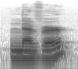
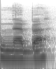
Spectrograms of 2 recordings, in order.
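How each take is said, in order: First: The middle consonant is a v sound. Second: The middle consonant is a b sound. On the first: The speaker calls it right. "you need to be careful with the v sound" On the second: The speaker calls it wrong. "it's not neba"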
